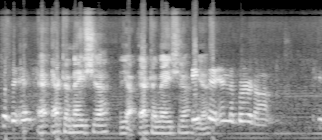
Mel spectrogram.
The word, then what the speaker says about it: echinacea: think it was uh and how do you pronounce the echinacea yeah echinacea and the burdock she said i could take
